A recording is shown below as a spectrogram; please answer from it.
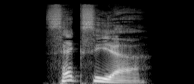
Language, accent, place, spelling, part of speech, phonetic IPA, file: German, Germany, Berlin, sexyer, adjective, [ˈzɛksiɐ], De-sexyer.ogg
- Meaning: 1. comparative degree of sexy 2. inflection of sexy: strong/mixed nominative masculine singular 3. inflection of sexy: strong genitive/dative feminine singular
